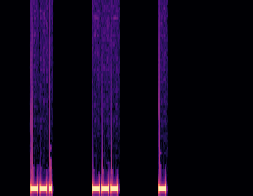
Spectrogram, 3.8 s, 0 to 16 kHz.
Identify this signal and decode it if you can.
Morse code, heard as a keyed tone, about 34 wpm, spaced as for 12 wpm, 700 Hz. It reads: GOT
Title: 6x Character Spacing - Top 300 Words - 35wpm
